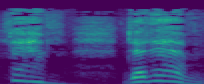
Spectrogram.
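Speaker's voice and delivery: screaming. Narrator voicing a woman's reply to a knight, screaming. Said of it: "sikoltotta Rebecca".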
